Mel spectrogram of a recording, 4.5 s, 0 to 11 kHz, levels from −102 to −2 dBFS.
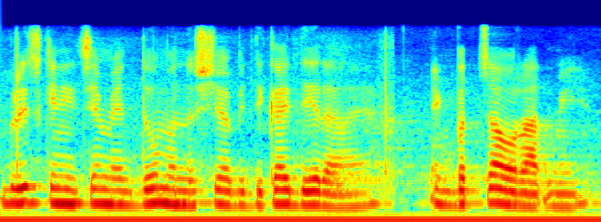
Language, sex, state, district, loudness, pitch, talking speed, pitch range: Hindi, female, Arunachal Pradesh, Papum Pare, -15 LUFS, 175 Hz, 200 wpm, 165-185 Hz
